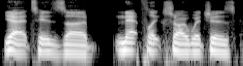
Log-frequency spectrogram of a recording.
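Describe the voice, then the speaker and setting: Casual, sweary podcast host, dry close sound. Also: male voice, lowish voice, steady tone, unhurried, no room sound. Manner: informal, sweary, enthusiastic. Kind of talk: casual chat.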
